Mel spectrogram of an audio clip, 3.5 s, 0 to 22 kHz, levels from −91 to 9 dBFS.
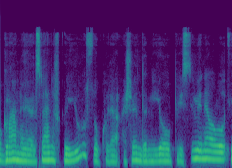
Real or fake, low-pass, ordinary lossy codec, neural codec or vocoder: fake; 10.8 kHz; Opus, 32 kbps; codec, 24 kHz, 1.5 kbps, HILCodec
